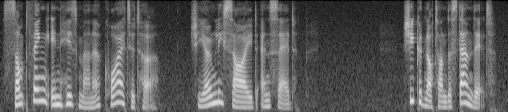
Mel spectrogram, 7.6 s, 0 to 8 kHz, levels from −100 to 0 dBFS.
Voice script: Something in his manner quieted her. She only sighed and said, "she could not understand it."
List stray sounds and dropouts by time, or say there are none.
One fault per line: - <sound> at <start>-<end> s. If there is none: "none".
none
